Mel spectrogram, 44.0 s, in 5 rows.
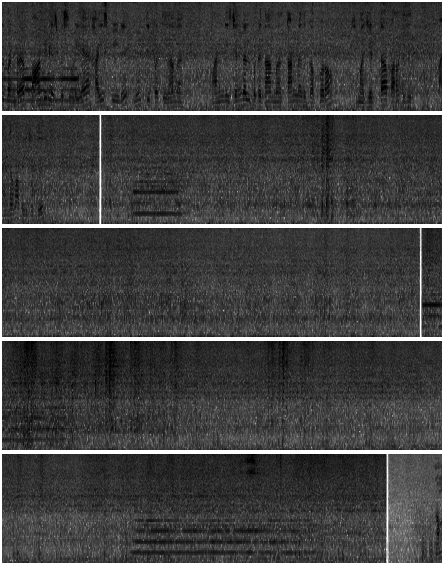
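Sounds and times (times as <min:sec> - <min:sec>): train horn: 0:00.0 - 0:01.7, 0:11.4 - 0:12.6, 0:26.0 - 0:28.0, 0:37.8 - 0:41.7
train wheels rumbling on rail: 0:00.0 - 0:44.0.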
